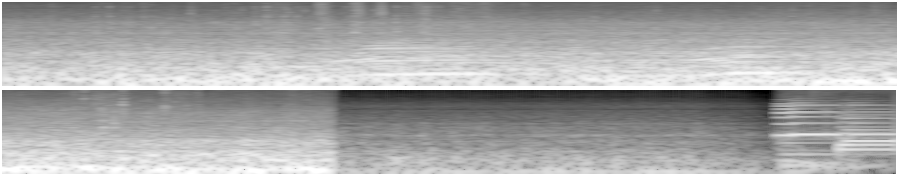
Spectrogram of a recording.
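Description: Cabin road noise of a Ford Raptor pickup on a dirt road: a loud, heavy low rumble from the tyres and body over the rough track. About six seconds in it drops suddenly to a quieter cabin hum, and acoustic guitar music starts near the end.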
